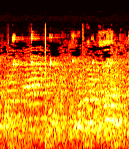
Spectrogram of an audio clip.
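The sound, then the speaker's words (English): A basketball is dribbled on the court during a Maplewood vs. Creekwood game, giving three evenly spaced, crisp bounces under a commentator's voice. “Keeps the dribble.”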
